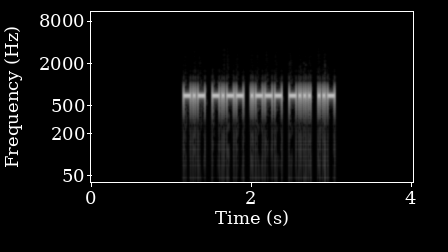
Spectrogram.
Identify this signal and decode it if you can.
Morse code, heard as a keyed tone, about 40 wpm, 700 Hz. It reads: KYJBU
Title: Code Groups - 5 Letters - 40wpm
